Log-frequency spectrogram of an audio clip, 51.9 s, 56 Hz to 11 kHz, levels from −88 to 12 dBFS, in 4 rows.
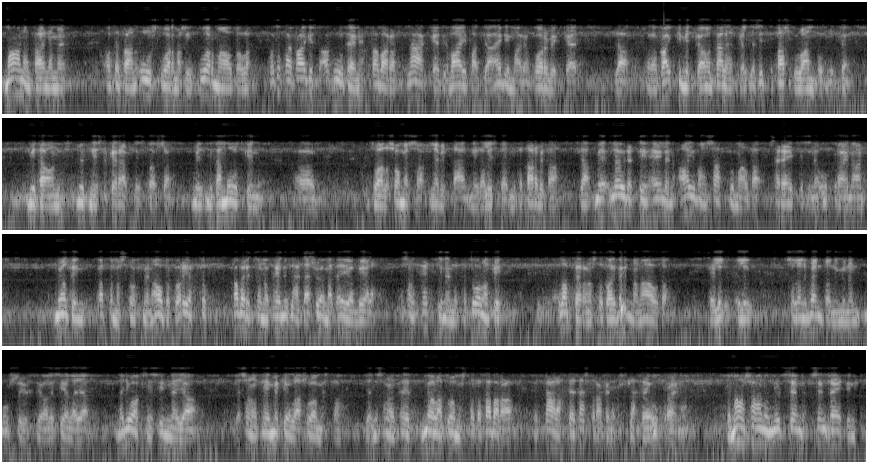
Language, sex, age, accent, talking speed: Finnish, male, 50-69, native, 140 wpm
